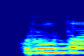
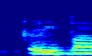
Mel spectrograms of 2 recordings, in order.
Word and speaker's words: कृपा: लोक में हम प्राय करके इसका उच्चारण रू जैसा करते हैं, जैसे क्रू बोलते हैं। क्रू नहीं बोलना है, क्री बोलना है। शब्द देखेंगे, कृपा। कृपा नहीं बोलेंगे, कृपा बोलेंगे।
